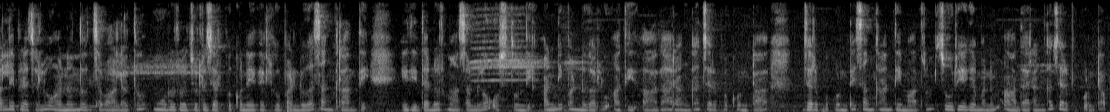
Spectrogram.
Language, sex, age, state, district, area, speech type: Telugu, female, 30-45, Andhra Pradesh, N T Rama Rao, rural, spontaneous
